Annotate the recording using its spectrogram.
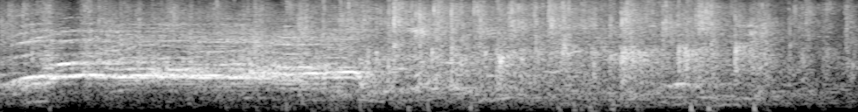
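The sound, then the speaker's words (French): A crowd applauds and cheers loudly for the collège La Fontaine, with dense clapping and a high whistle or shout rising over it early on, the noise gradually easing toward the end. “Et pour poursuivre, je vous demande d'applaudir le collège La Fontaine.”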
